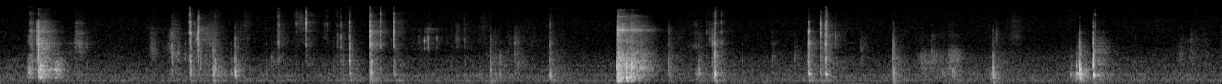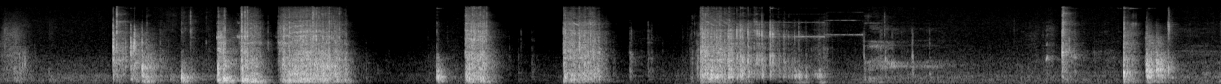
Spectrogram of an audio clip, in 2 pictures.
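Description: Hand tools working on metal: a socket wrench and extension clicking and knocking while bolts are undone under a jet boat's pump. Scattered taps, with a couple of longer rattling bursts in the second half.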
